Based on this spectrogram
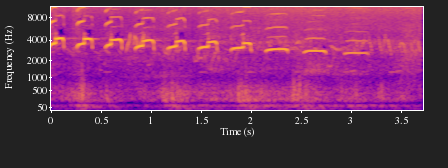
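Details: A water thick-knee calls at a watering hole in Phinda Private Game Reserve, South Africa, on the morning of 3 September 2021: about a dozen thin piping whistles slowly falling and slowing, over a low engine-like rumble.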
